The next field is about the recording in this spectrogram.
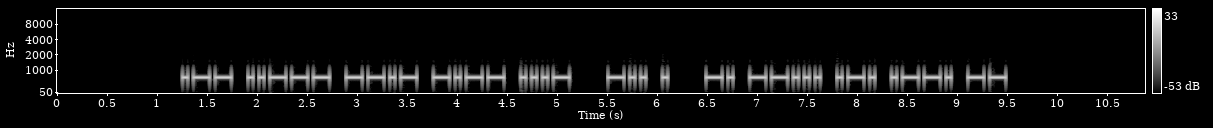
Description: Morse code, heard as a keyed tone, about 21 wpm, 700 Hz. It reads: W2QYV DE N7RPM
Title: USA Callsign DE Callsign - 5 Characters - 22wpm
